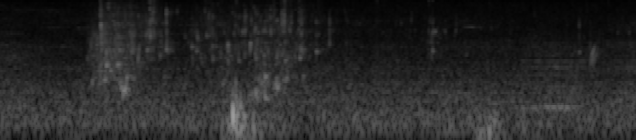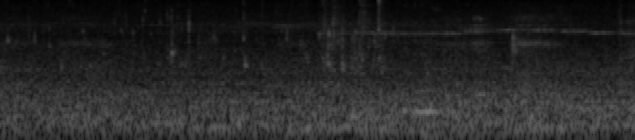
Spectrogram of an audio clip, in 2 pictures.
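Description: Faint pool water lapping and trickling as a floating body is drawn through it, with two brief louder sloshes about one and two seconds in.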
